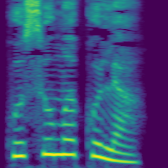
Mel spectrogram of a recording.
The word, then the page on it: ಕುಸುಮಕುಲ: kusuma kula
